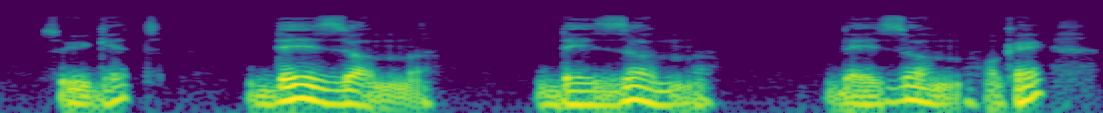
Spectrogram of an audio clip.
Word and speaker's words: hommes: and after that you just put the s at the end. You don't pronounce it, so you get des hommes, des hommes, des hommes.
